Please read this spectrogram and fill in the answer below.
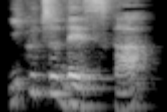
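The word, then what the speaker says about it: いくつですか: Lembra, não pronuncie o U, tá? Ikutsu desu ka? Como se não tivesse o aqui, ó. Chinamini, o ikutsu desu ka?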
